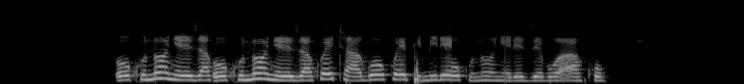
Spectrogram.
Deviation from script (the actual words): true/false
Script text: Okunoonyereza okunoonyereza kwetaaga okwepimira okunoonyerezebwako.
false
